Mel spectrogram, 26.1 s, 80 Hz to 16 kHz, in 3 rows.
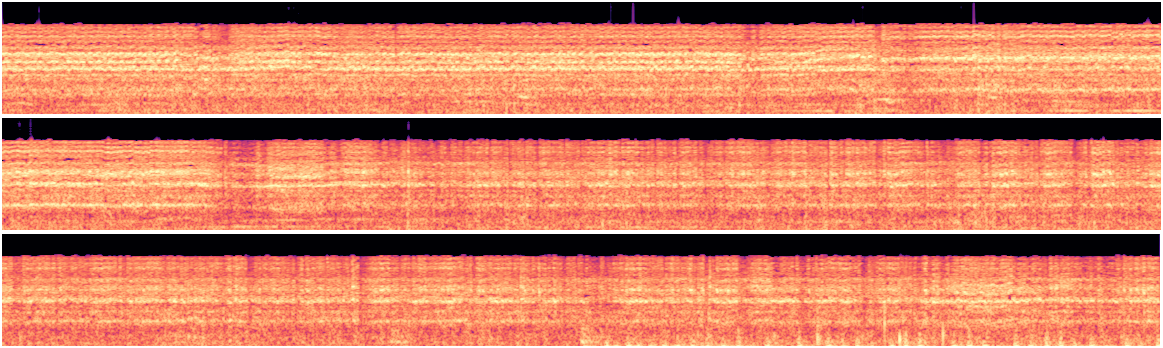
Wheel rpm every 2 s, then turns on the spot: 210, 210, 210, 220, 210, 220, 230, 230, 240, 230, 230, 230, 220.
none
